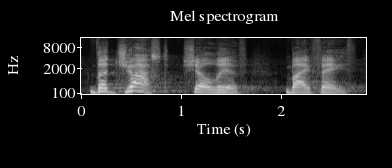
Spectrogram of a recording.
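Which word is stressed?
just. The stress is on the word just.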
